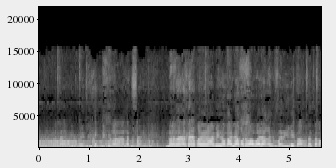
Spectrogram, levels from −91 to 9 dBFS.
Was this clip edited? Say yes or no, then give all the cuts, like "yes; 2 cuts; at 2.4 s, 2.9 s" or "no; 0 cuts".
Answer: no; 0 cuts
